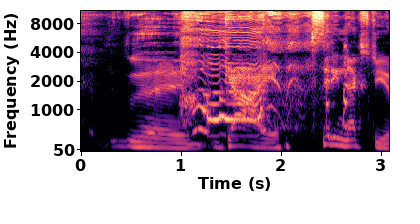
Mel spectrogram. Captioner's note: gasps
